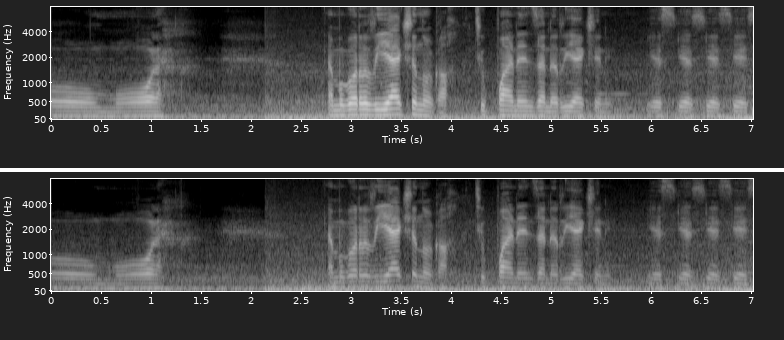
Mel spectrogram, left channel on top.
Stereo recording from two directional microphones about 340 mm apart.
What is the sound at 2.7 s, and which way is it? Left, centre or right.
Speech, centre.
